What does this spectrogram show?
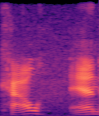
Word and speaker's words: Cowan: my name is cohen cow oh pronounced cow and an anne cowan okay cowan feel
